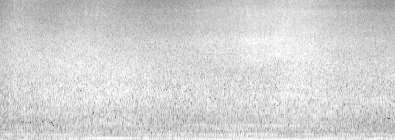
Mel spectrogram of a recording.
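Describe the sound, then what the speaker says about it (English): Heavy traffic roars along a main avenue in Merida, Mexico: a loud, continuous rumble of cars and buses with engines droning and passing steadily, close by and without talk. "look at all this traffic."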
